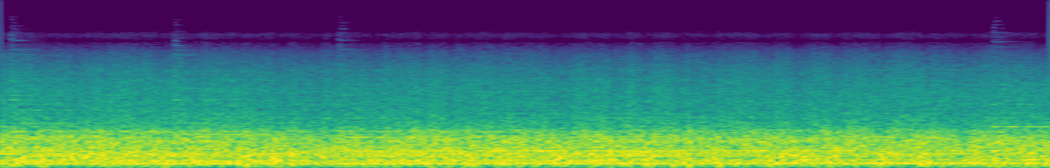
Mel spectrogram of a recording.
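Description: Harley-Davidson V-twin motorcycle engine running steadily at cruising speed on the open road, under heavy wind rush on the microphone.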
